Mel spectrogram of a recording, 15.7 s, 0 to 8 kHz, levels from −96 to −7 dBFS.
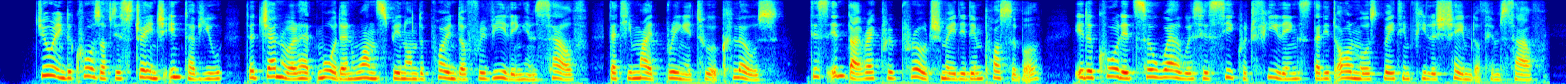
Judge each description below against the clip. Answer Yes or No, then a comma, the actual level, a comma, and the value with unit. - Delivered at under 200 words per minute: No, fast, 205 wpm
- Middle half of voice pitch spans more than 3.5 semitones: No, average, 3.1 semitones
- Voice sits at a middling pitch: No, high, 210 Hz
